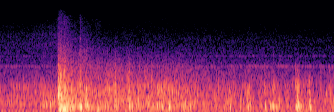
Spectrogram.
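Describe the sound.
Thunder from lightning outside: a sharp crack opens, then a low, rolling rumble continues with a few softer bursts.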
